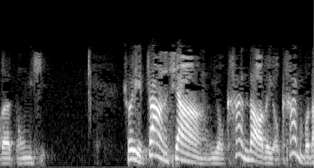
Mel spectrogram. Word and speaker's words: 藏象: 藏相。 – 何光说的对啊，藏相。我们现在呢用的是这个藏，看见了吧？这个藏相，嗯，有什么区别呢？你看古代那个藏啊，很多人他不知道中医，他念成藏了，是不是像藏起来的藏啊？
